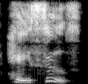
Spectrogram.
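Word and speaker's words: Jesús: Um, that J is pronounced with a H sound. It's Jesus.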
